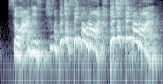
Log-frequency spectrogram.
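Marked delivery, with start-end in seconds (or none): 1.2-3.1 play-acted, shrill, very high, swooping, top-of-lungs yelling. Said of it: "to the top of her lungs".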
